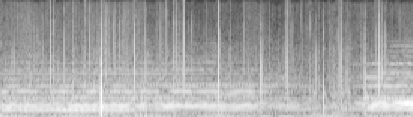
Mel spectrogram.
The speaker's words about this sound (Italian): Con l'aprile la prima pioggia, la plovisine, un motivo che piaceva al Carducci non meno che al D'Annunzio.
